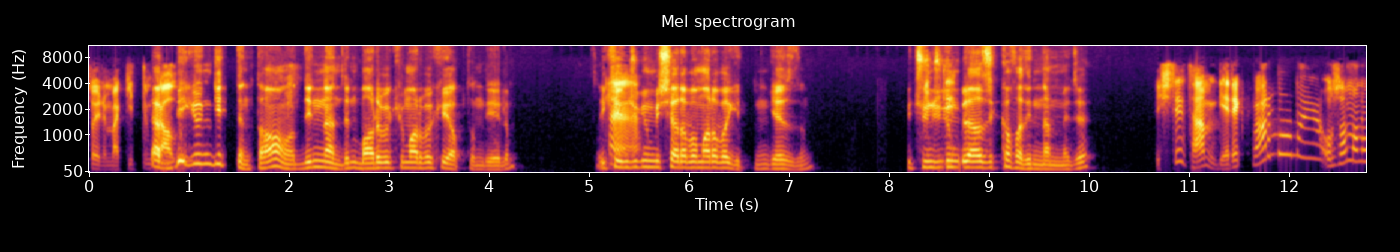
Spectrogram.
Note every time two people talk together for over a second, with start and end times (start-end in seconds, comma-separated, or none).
none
